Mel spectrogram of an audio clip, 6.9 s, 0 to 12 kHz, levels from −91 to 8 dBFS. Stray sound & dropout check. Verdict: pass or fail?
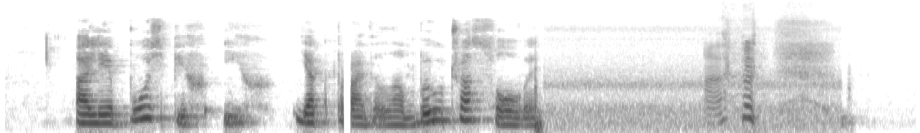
fail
